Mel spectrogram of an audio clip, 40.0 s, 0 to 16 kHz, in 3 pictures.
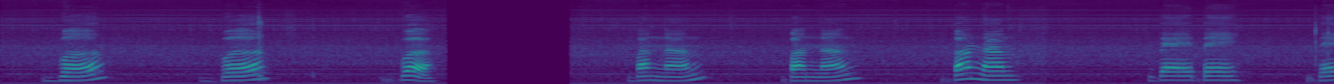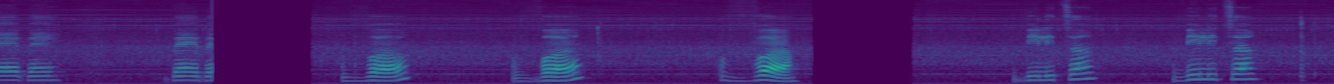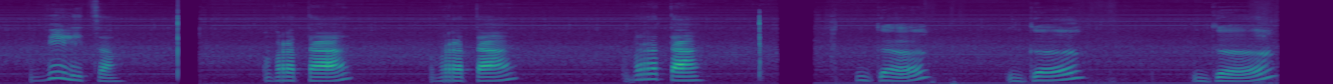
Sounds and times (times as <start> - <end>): Speech: 0.4 - 1.1, 2.0 - 2.8, 3.8 - 4.5, 6.3 - 7.1, 7.8 - 8.7, 9.4 - 10.2, 11.5 - 12.4, 13.1 - 14.0, 15.0 - 15.5, 16.8 - 17.5, 18.5 - 19.2, 20.6 - 21.4, 23.5 - 24.4, 25.1 - 26.0, 27.0 - 28.0, 29.3 - 30.2, 31.0 - 31.9, 32.9 - 33.8, 35.2 - 36.1, 36.8 - 37.6, 38.6 - 39.5.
